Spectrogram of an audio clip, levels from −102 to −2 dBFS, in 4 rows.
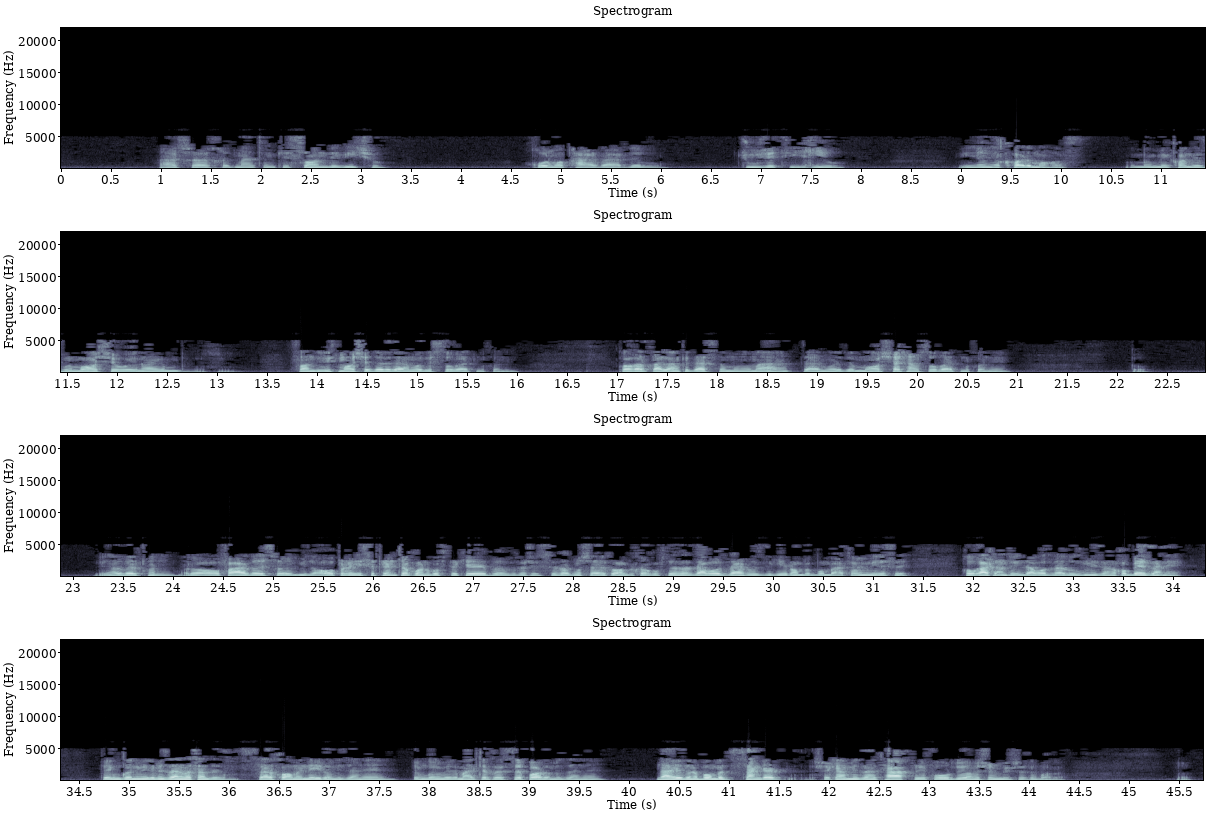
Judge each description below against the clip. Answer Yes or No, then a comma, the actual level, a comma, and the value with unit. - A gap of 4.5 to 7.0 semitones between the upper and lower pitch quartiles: Yes, average, 5.0 semitones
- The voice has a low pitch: Yes, low, 115 Hz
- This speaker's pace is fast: No, average, 130 wpm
